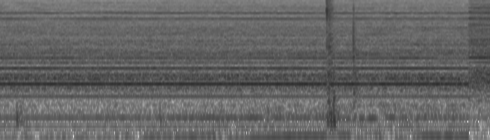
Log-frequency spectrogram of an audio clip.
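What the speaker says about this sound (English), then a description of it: "heat everything up with the heat gun right around the seal" Heat gun blowing hot air around a car headlight seal, a steady, fairly loud whirring roar with an even tone, briefly broken by a couple of short clicks near the end.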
